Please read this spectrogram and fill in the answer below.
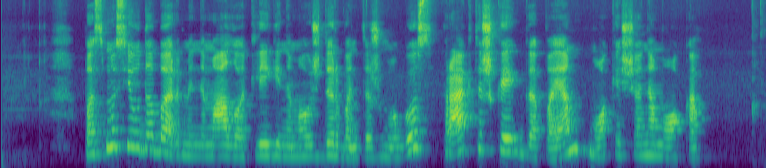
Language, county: Lithuanian, Alytus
